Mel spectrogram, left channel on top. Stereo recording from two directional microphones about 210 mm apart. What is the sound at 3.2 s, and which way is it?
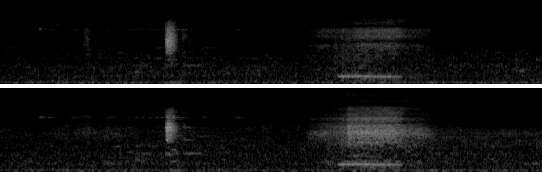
Steam whistle, 5° left (ahead or behind).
